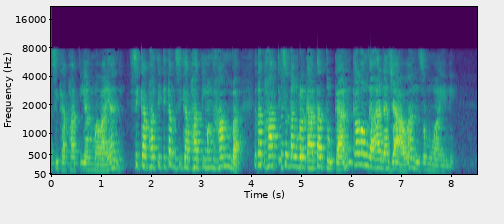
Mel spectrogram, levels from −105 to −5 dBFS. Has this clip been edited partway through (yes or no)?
yes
